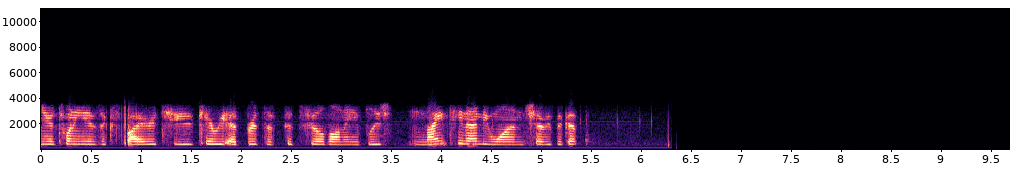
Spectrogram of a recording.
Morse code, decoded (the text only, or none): none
